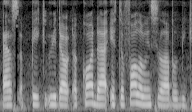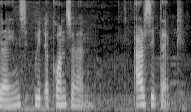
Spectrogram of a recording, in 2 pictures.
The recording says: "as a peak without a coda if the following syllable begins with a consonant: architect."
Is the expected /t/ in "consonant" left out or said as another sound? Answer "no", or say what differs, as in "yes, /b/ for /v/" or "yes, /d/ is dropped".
no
